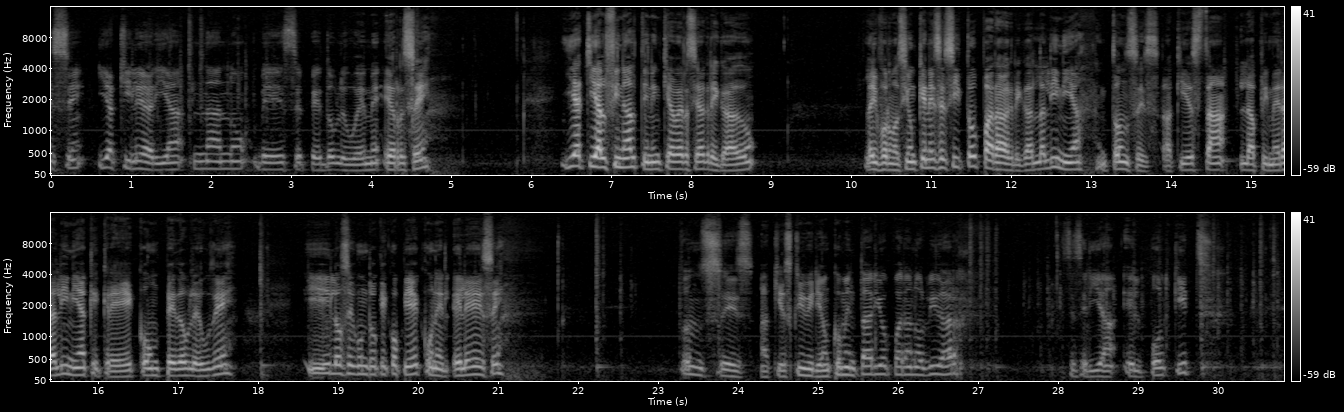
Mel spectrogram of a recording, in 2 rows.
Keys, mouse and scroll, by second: 1.1-3.2 typing, 4.4-5.2 typing, 6.5-9.9 typing, 10.4 Up, 10.6 Up, 14.6 Down, 15.0 Up, 15.7 Right, 16.4-17.1 Right, 18.0 Down, 18.6 Left, 19.3-19.8 Left, 20.7 Up, 20.9 Up, 22.2 Return, 22.5 Up, 23.7 Return, 25.7 #, 26.9-30.8 typing.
